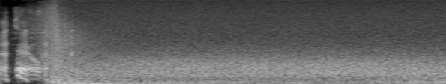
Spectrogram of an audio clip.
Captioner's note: wind blowing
